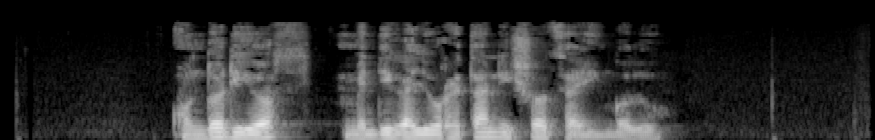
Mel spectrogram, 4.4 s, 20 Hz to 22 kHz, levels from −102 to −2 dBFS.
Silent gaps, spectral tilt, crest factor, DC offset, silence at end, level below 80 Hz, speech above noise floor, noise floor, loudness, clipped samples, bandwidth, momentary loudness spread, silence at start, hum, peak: none; -7 dB/octave; 18 dB; under 0.1%; 1.05 s; -58 dBFS; 53 dB; -76 dBFS; -24 LUFS; under 0.1%; 11.5 kHz; 14 LU; 0.85 s; none; -6 dBFS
